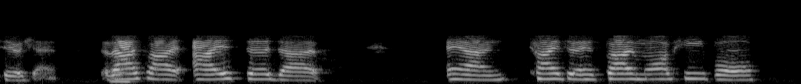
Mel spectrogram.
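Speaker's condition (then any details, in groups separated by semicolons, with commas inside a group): Mosaic Down syndrome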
